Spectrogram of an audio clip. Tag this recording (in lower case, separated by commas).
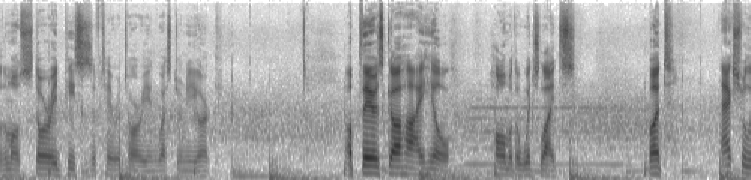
music, speech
